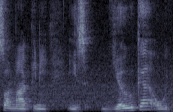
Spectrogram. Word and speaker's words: Jóga: But the best song, in my opinion, is Jóga, or Jóga. It's spelled J-O-G-A, but the O has an accent.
